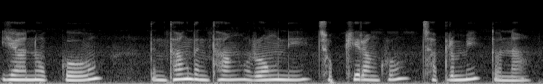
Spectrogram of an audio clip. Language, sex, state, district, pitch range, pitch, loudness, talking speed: Garo, female, Meghalaya, West Garo Hills, 200-225 Hz, 210 Hz, -14 LUFS, 90 wpm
